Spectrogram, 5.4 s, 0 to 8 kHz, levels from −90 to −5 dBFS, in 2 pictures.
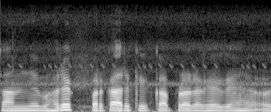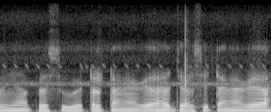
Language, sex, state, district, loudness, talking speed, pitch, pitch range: Hindi, male, Jharkhand, Palamu, -19 LUFS, 210 wpm, 135 Hz, 130-140 Hz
